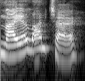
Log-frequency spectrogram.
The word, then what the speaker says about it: Maja Loncar: Joining me next for our series of Women in WordPress is Maja Loncar. Maja, how are you? Well, I feel great because you're the first person who pronounced my name properly.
